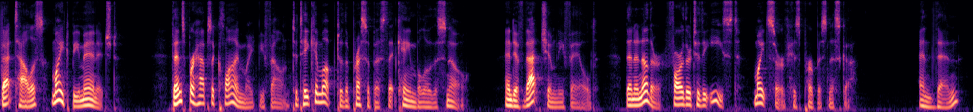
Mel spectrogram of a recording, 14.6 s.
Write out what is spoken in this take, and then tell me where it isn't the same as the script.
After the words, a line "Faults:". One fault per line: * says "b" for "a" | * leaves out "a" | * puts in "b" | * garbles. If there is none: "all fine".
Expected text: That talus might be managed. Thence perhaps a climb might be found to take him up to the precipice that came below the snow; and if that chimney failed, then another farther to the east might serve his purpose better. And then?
That talus might be managed. Thence perhaps a climb might be found to take him up to the precipice that came below the snow; and if that chimney failed, then another farther to the east might serve his purpose niska. And then?
Faults:
* says "niska" for "better"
